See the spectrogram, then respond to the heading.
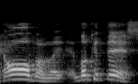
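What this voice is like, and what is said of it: Put-on New York accent. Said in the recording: “with the New York accent”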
